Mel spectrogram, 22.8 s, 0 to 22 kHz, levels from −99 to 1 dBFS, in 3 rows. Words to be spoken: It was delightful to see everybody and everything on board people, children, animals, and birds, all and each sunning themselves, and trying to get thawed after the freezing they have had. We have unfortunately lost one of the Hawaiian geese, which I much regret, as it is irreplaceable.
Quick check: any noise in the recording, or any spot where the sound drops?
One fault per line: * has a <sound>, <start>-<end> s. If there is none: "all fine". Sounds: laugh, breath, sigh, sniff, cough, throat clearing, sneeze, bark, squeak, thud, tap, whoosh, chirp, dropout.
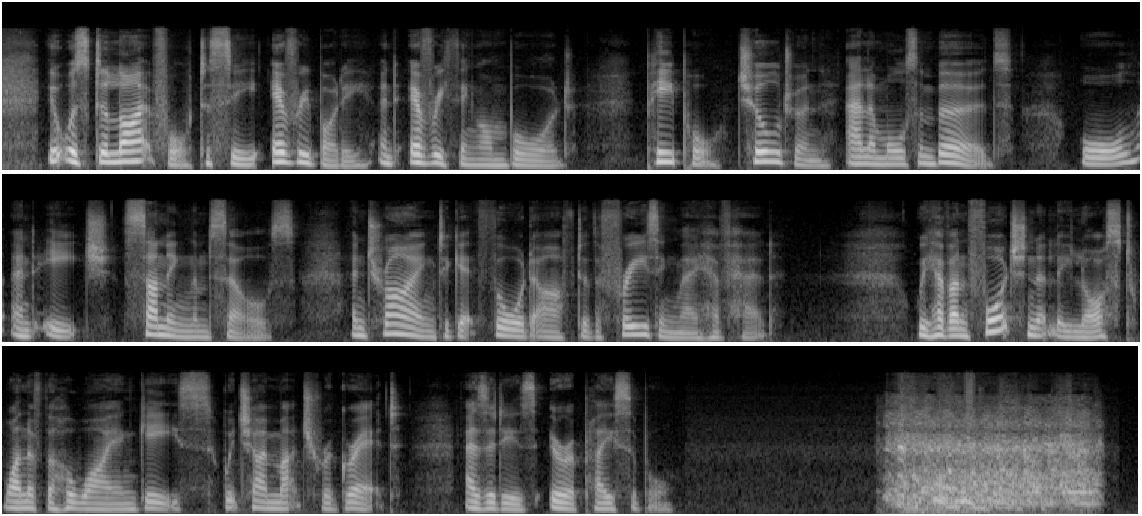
* has a laugh, 21.0-22.5 s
